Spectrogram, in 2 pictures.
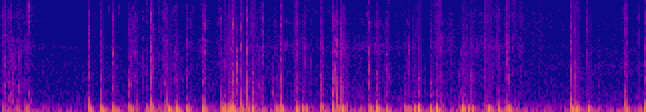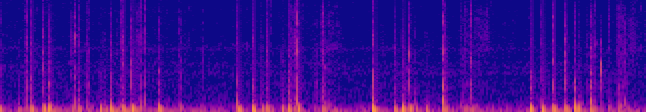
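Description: Fingertips and nails tap rapidly on the faces of a small, hollow, apparently sealed printed cardboard LEGO Friends set box held up in both hands. The taps are dull, low thumps that come in quick, irregular bursts with brief pauses, each dying away almost instantly. The sound has no bright edge.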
